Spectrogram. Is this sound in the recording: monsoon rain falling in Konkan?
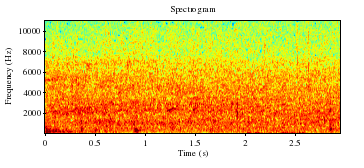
yes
